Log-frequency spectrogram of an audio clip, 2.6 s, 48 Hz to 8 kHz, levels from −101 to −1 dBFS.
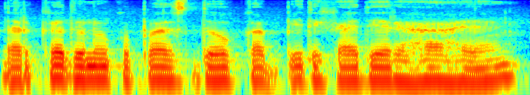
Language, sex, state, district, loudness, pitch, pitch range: Hindi, male, Arunachal Pradesh, Papum Pare, -18 LUFS, 105 Hz, 105-110 Hz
